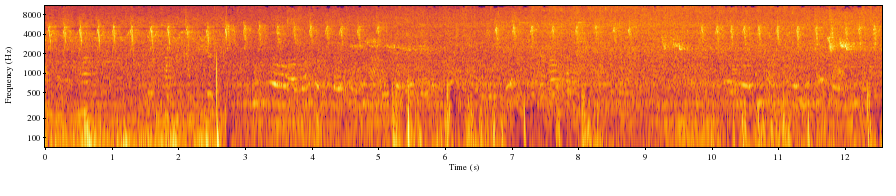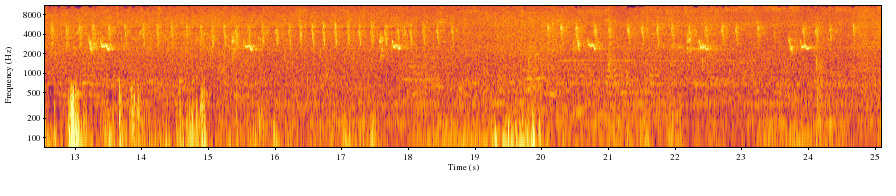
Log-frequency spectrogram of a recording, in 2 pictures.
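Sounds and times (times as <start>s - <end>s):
bird chirping: 20.0s - 25.0s.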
